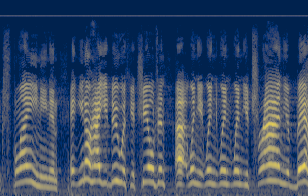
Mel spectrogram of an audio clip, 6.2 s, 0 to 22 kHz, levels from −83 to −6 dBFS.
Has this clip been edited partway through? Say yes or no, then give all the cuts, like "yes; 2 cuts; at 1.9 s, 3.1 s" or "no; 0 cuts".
no; 0 cuts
